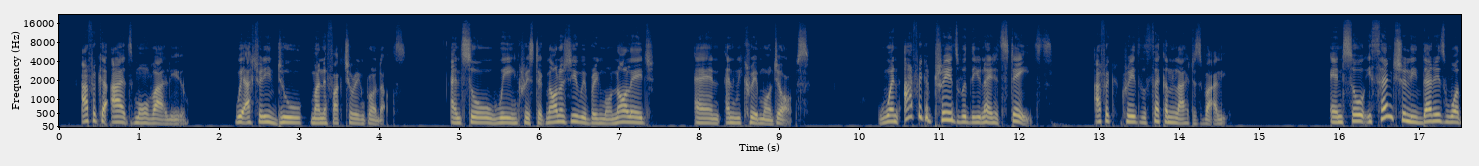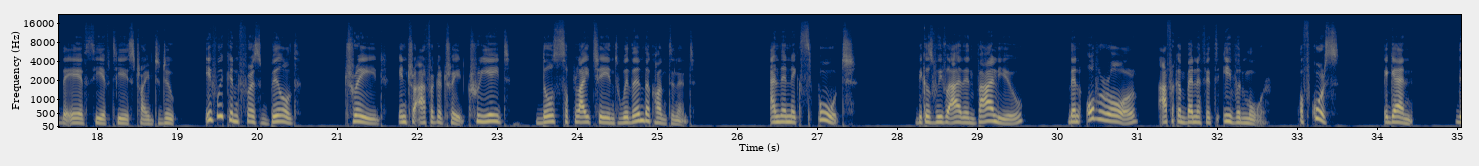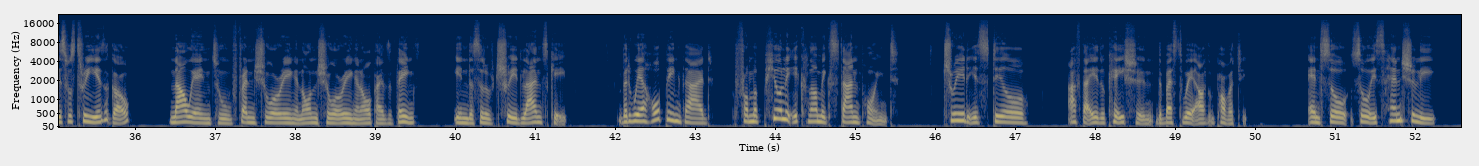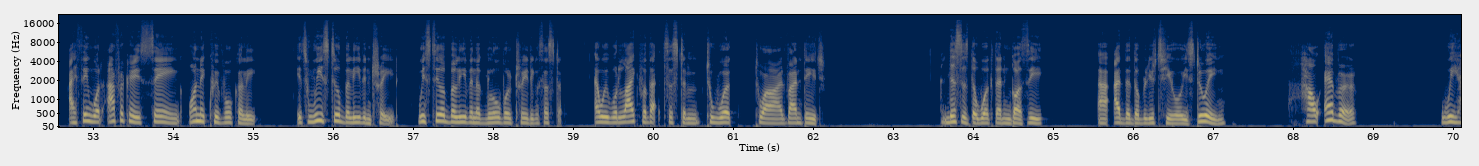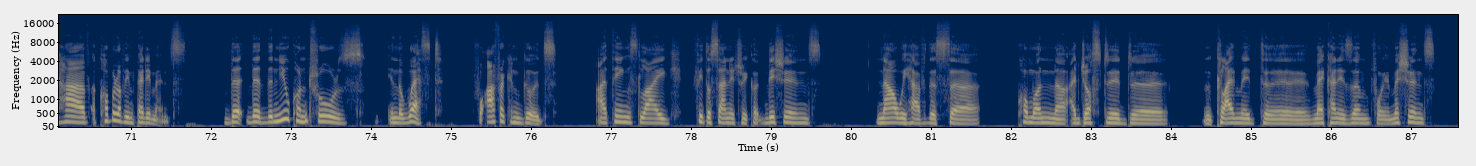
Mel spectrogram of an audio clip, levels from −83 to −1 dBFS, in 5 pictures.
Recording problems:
none

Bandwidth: 18 kHz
